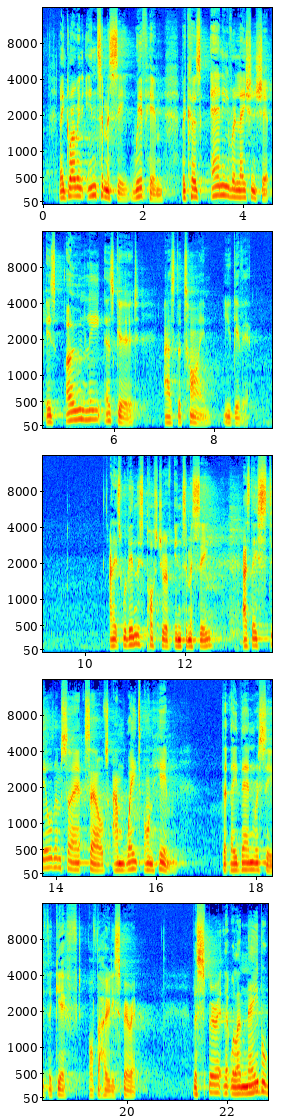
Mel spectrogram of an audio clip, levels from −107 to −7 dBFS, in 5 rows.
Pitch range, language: 115-140 Hz, English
